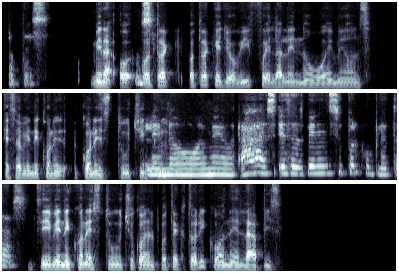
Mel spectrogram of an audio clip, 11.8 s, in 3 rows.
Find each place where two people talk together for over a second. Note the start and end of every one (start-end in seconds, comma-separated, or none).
none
